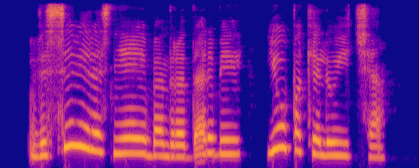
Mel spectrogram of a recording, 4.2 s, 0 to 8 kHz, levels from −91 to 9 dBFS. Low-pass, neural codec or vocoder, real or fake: 7.2 kHz; none; real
